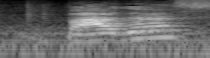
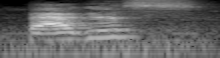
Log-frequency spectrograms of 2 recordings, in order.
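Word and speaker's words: bagasse: just looked this up i think it's um bagas about baggis i looked it up specifically so i remembered and i didn't write it down phonetically so i apologize but it's b-a-g-a-s-s-e i think it was bug us bug ass i think okay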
